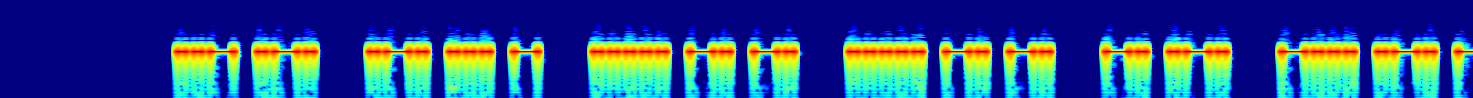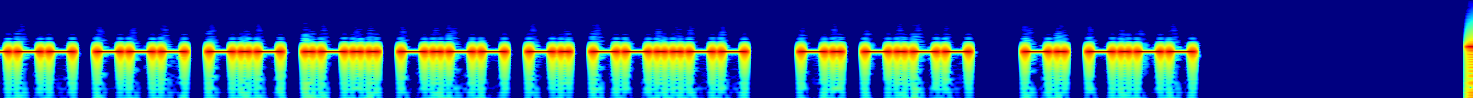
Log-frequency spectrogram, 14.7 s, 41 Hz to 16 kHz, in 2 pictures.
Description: Morse code, heard as a keyed tone, about 30 wpm, 700 Hz. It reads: UR RST 5NN 5NN NR BROOKLYN, NY NY
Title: K1USN SST QSO Practice 30wpm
